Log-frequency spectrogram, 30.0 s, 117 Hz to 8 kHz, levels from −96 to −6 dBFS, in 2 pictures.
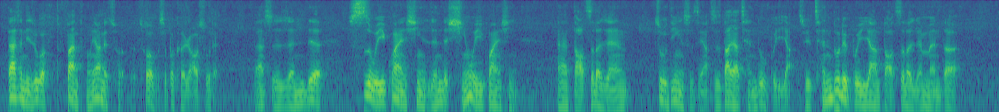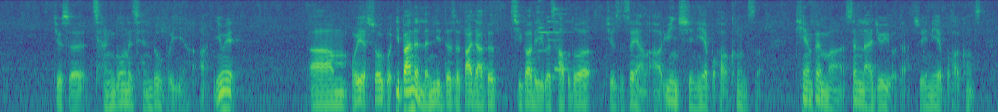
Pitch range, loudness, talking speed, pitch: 75-85 Hz, -30 LUFS, 265 characters per minute, 80 Hz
